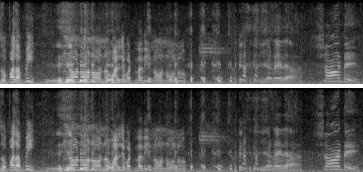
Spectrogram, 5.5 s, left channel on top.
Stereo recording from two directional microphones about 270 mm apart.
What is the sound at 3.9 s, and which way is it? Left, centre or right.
Speech, right.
